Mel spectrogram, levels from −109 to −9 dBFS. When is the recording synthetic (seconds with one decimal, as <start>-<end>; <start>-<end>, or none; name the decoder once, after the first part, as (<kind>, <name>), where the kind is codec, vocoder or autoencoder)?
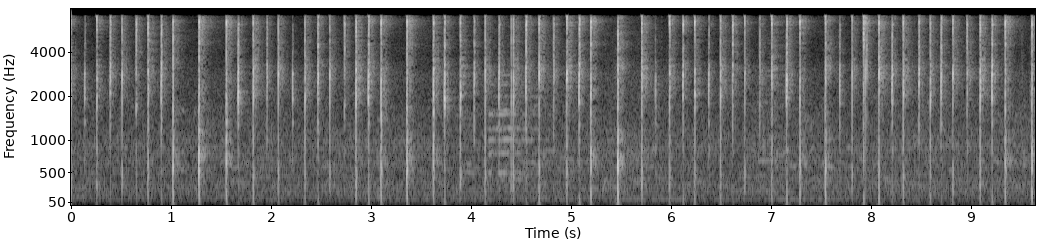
none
